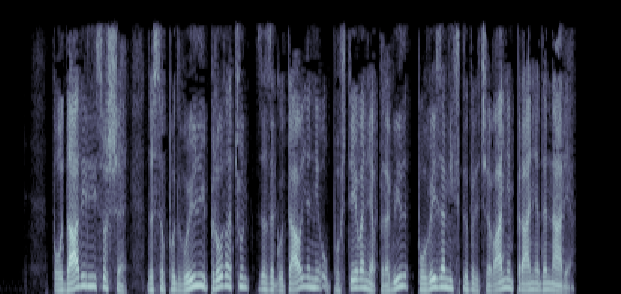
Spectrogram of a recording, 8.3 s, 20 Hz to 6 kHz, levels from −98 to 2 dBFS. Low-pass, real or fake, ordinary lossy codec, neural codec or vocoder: 5.4 kHz; fake; MP3, 32 kbps; codec, 16 kHz, 2 kbps, FunCodec, trained on LibriTTS, 25 frames a second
